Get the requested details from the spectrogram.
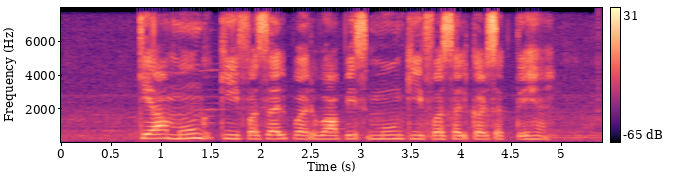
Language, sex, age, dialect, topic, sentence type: Hindi, female, 18-24, Marwari Dhudhari, agriculture, question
